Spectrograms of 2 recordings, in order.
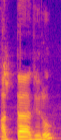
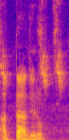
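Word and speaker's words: التاجر: যে আমি একটু যদি উদাহরণ দিয়ে বোঝানোর চেষ্টা করি, আলিফ লাম তাজিরু, তাজিরু, যেহেতু লামটা উচ্চারিত হচ্ছে না, লাম তার সুকুনটা তাকে গিফট করেছে, সেক্ষেত্রে আমরা বলবো আত্তাজিরু, দুইটা তা হয়ে গেল, সেক্ষেত্রে উচ্চারিত হবে আত্তাজিরু।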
